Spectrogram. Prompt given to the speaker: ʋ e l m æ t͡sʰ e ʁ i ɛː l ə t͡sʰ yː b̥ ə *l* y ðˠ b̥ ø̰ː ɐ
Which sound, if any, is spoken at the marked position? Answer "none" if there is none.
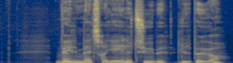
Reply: l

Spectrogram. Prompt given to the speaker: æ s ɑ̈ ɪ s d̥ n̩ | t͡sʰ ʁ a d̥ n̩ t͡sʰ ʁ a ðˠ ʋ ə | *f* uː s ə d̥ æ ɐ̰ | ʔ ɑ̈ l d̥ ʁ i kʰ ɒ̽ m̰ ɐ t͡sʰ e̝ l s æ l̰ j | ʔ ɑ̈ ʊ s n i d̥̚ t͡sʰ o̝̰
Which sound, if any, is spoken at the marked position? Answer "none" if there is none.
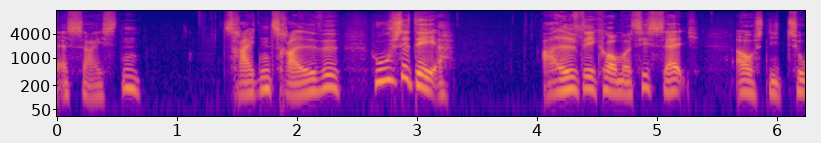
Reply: h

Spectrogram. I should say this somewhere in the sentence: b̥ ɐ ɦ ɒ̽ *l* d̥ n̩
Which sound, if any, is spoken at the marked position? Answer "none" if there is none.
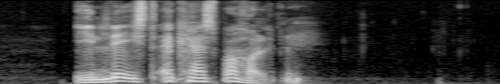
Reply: l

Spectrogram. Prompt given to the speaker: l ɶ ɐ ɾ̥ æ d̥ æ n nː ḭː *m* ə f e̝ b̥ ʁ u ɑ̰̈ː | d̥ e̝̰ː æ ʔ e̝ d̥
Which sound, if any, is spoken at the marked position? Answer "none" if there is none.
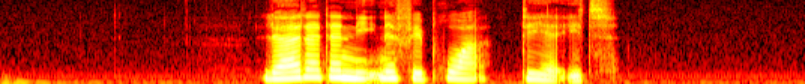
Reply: n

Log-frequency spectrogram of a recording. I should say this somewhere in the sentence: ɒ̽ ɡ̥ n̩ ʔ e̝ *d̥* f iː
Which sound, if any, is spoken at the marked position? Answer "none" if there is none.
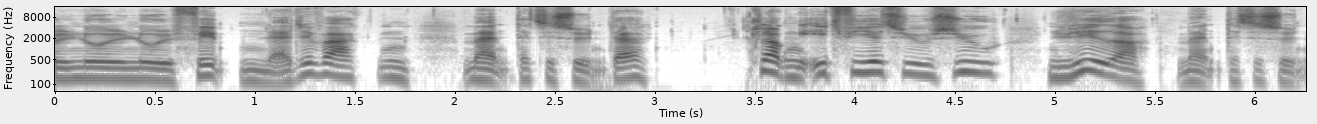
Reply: d̥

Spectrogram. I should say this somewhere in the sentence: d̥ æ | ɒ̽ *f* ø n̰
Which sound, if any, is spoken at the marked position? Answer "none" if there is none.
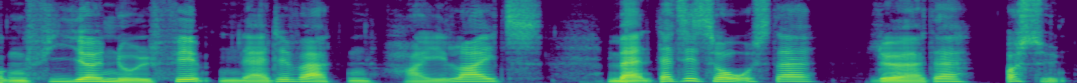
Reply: s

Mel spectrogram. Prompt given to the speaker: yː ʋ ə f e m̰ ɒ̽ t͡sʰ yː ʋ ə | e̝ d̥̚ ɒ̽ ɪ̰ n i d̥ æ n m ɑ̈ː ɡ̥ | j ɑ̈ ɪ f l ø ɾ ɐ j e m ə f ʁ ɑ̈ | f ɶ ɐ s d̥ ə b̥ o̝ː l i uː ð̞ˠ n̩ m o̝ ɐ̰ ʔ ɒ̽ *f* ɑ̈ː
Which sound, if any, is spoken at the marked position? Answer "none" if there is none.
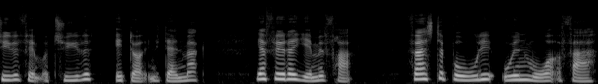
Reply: f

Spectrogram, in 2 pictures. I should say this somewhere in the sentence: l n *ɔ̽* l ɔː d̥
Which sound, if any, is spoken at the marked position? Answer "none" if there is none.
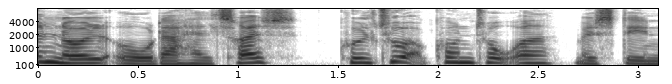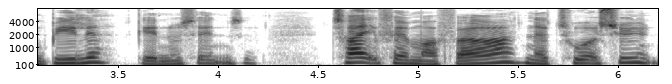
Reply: ɔ̽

